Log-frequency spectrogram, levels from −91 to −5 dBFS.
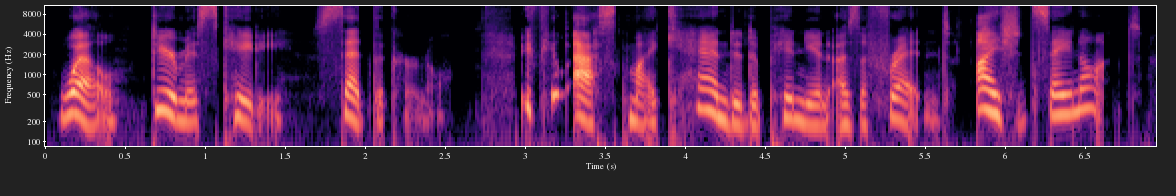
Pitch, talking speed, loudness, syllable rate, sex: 230 Hz, 175 wpm, -26 LUFS, 4.7 syllables/s, female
